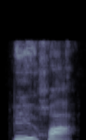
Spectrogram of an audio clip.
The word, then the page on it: 绿化: lǜ huà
